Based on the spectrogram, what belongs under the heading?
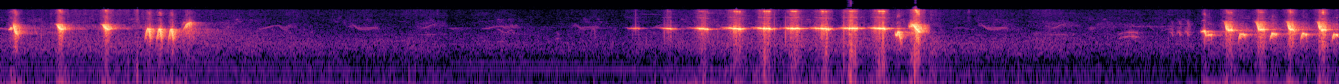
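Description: Bird chirping in three quick runs of sharp repeated notes, about five a second: one at the start, one in the middle and one near the end.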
